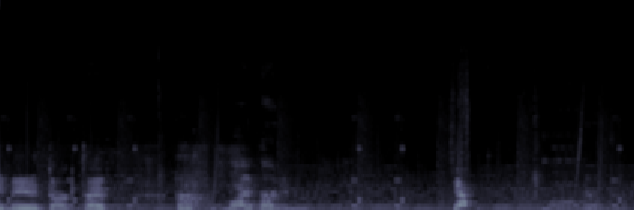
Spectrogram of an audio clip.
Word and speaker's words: Liepard: I sometimes appreciate that like they get like that like at least with Leopard they got like spicy and made it dark type. Liepard, you mean?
